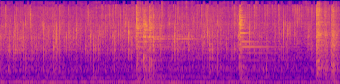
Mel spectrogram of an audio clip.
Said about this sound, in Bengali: ডিমগুলো দিয়ে দিয়েছি, এখন আমি এগুলোকে উল্টে পাল্টে ভেজে নেবো।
